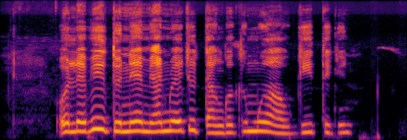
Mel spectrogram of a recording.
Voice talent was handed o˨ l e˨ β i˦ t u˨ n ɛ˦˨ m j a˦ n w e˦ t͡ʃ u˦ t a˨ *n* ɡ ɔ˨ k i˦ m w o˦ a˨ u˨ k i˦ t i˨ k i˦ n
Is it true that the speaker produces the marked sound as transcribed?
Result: no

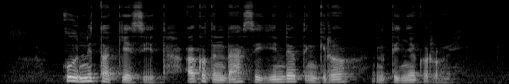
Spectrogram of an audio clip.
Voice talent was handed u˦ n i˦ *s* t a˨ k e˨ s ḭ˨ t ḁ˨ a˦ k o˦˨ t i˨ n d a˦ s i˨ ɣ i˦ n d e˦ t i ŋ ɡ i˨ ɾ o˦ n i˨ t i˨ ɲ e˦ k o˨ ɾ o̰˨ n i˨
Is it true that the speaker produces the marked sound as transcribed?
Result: no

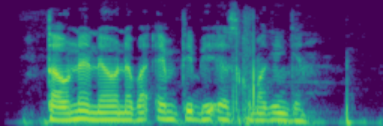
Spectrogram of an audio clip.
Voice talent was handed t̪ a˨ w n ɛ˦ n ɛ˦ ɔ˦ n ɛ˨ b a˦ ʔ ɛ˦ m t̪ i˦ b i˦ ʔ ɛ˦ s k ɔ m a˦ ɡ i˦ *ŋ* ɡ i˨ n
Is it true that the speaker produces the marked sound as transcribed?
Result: yes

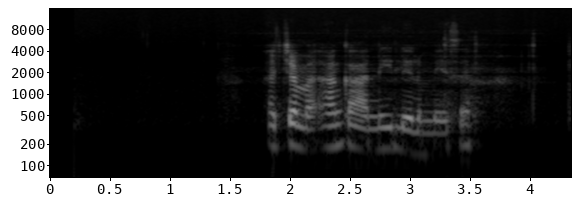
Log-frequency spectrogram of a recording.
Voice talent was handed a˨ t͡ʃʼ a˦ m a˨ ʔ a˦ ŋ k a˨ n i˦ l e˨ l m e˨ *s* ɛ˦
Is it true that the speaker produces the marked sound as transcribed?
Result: yes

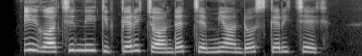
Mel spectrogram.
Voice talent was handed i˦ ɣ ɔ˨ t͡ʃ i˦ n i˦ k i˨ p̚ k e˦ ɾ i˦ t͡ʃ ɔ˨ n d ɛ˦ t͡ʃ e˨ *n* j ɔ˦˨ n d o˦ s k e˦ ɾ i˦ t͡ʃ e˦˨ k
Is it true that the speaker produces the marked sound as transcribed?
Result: no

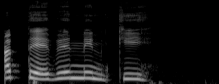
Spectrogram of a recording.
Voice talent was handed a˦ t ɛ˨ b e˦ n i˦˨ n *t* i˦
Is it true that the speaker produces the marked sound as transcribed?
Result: no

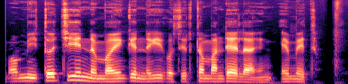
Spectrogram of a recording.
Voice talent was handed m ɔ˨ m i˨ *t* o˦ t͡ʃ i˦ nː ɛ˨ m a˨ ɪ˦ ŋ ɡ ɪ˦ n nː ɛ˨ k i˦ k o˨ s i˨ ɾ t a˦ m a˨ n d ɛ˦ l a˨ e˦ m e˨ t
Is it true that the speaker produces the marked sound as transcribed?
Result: yes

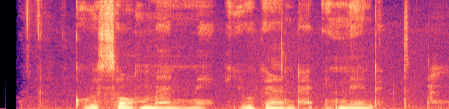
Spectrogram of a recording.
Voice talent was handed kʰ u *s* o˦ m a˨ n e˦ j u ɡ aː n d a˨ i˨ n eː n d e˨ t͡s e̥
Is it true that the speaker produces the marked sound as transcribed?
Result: yes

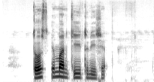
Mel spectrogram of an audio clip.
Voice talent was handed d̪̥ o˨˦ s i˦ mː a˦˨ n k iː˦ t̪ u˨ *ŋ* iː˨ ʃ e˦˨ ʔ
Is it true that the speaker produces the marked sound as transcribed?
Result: no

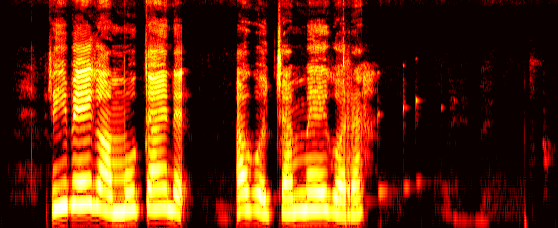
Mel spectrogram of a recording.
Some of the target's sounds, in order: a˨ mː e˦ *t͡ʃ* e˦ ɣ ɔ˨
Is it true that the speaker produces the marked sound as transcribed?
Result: no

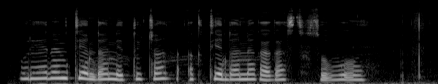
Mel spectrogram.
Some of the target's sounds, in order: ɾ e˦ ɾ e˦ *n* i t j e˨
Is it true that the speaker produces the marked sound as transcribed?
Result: yes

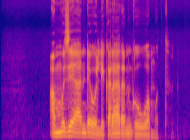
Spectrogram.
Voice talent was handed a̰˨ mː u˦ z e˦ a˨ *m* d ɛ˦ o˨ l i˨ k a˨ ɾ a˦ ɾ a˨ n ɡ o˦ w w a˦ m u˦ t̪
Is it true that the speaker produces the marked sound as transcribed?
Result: no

